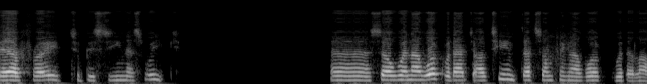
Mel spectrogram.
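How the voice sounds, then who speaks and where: In a dry, close sound with no echo, a woman with a medium pitch and a dark, mellow tone talks at a moderate pace in a flat monotone, leaving long, frequent pauses. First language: not English. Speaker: agile coach. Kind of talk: conference talk. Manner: hesitant, many fillers.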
